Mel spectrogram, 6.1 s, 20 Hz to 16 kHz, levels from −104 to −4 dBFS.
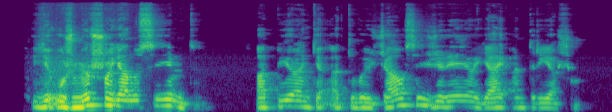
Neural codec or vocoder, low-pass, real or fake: none; 14.4 kHz; real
